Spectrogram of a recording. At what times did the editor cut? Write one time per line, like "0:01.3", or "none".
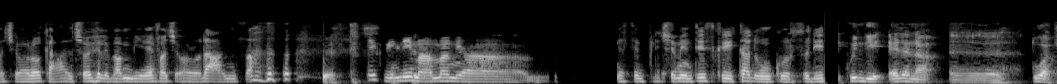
0:08.3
